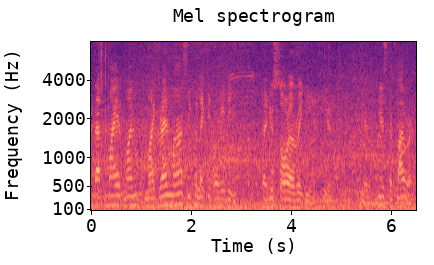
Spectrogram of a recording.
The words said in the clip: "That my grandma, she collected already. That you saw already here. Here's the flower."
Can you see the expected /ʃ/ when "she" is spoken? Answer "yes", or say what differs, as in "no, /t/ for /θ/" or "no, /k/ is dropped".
no, /s/ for /ʃ/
